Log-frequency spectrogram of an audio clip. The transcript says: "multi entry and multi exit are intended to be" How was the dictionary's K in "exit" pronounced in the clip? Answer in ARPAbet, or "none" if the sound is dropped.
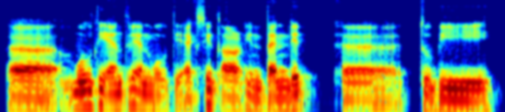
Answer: K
